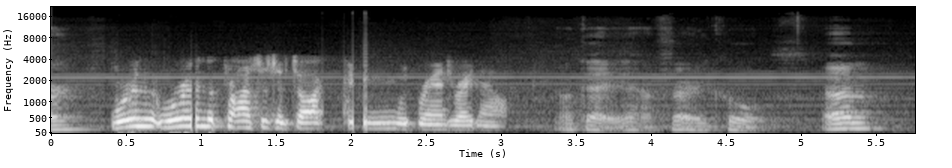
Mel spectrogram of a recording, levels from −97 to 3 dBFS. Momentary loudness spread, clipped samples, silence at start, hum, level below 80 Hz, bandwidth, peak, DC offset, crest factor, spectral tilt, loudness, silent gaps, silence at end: 19 LU; under 0.1%; 0 s; none; -54 dBFS; 4.9 kHz; 0 dBFS; under 0.1%; 14 dB; -8.5 dB/octave; -12 LUFS; none; 0.25 s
